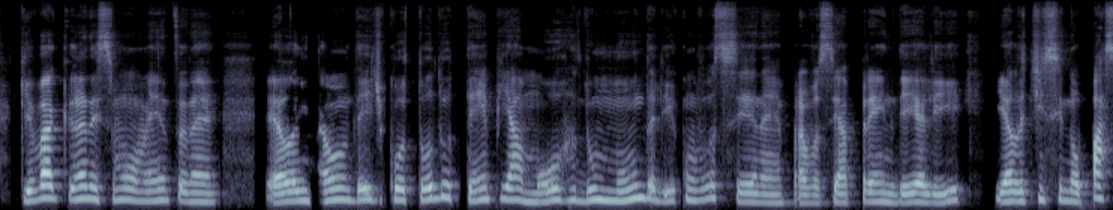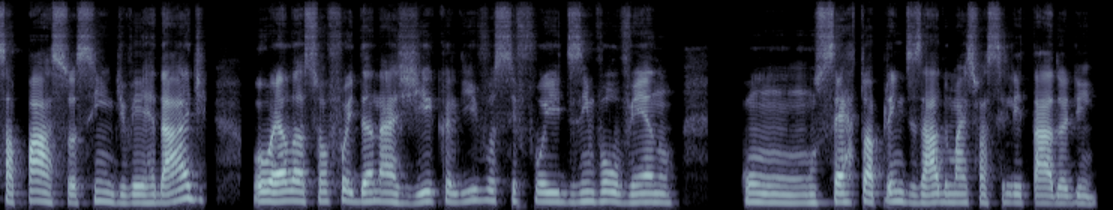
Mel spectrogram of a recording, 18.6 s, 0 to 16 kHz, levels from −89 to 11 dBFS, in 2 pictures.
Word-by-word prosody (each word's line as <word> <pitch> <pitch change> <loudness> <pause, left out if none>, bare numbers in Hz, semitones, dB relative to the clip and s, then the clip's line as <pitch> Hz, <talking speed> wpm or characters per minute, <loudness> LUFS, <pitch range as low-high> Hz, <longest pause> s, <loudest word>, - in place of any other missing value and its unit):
Que 170 -1 +2
bacana 210 0 +5
esse 195 0 -4
momento, 180 -2 -3
né. 155 -1 -2 0.4
Ela 155 +3 +4
então 180 +3 -1
dedicou 190 0 0
todo 200 +5 +1
o - - -3
tempo 200 -1 -4
e 205 - +3
amor 185 +1 -1
do 180 +2 -1
mundo 190 +4 +1
ali, 175 -1 -3
com 185 -1 -6
você, 185 -6 -3
né, 140 -1 -4
para 140 -1 -2
você 135 +1 -3
aprender 150 0 -1
ali, 150 +5 0 0.3
e 160 - +1
ela 165 0 +3
te 165 +4 -7
ensinou 175 -4 -1
passo 210 +6 +2
a - - 0
passo, 165 -5 +4
assim, 155 +3 -4
de 140 -1 -7
verdade, 145 +8 +2 0.4
ou 170 - +5
ela 165 +1 +6
só 165 0 -4
foi 170 0 -2
dando 160 +1 +1
as 155 -3 +1
dica 160 +5 -3
ali, 155 +3 -5
e - - -4
você 175 -2 -6
foi 160 0 -2
desenvolvendo 150 -1 -2 0.5
com 155 - -2 0.4
um 140 - -3
certo 150 +2 +1
aprendizado 150 -1 +1
mais 145 0 -2
facilitado 140 -2 -1
ali? 130 -2 -6
160 Hz, 170 wpm, -24 LUFS, 145-185 Hz, 0.5 s, ela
